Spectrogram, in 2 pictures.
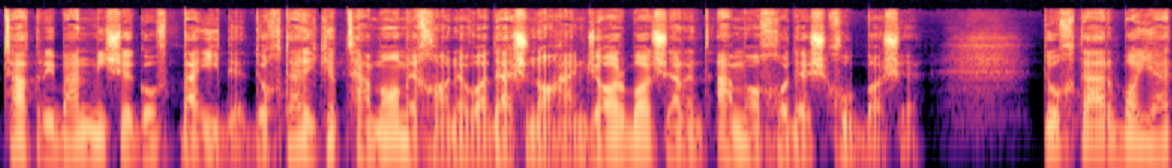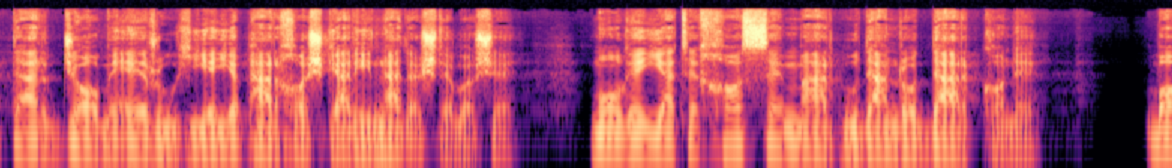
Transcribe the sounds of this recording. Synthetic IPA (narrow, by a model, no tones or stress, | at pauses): t̪ʰæɡɾiːbænmiːʃeɡo̞ft̪̚bæʔiːd̪ed̪o̞xt̪æɾiːcʰe̞t̪ʰæmɒːme̞xɒːne̞vɒːd̪æʃnɒ̰ːɦæ̰nd͡ʒɒːɾbɒːʃænd̪æmːɒːxo̞d̪eʃxuːb̚ːɒ̰ːʃe̞̰ | d̪̥o̞xt̪æɾbɒːjæd̪̚d̪æɾd͡ʒɒːme̞ʔe̞ruːhije̞je̞pʰæɾxɒːʃɟæɾiːnæd̪ɒ̰ːʃt̪e̞bɒ̰ːʃe̞̰ | moːɣe̞iːjːæt̪ʰe̞xɒːsːe̞mæɾd̪̚buːd̪ænrod̪æɾkʰːo̞̰ne̞̰ | bː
